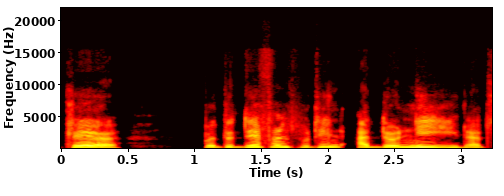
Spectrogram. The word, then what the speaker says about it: adoni: that you understand that adoni that's the way you pronounce it in Hebrew it has a letter I at the end adoni which goes no less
